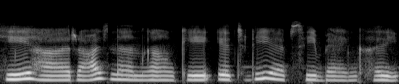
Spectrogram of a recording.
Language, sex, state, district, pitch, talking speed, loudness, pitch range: Chhattisgarhi, female, Chhattisgarh, Rajnandgaon, 205 Hz, 120 wpm, -17 LUFS, 200-230 Hz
